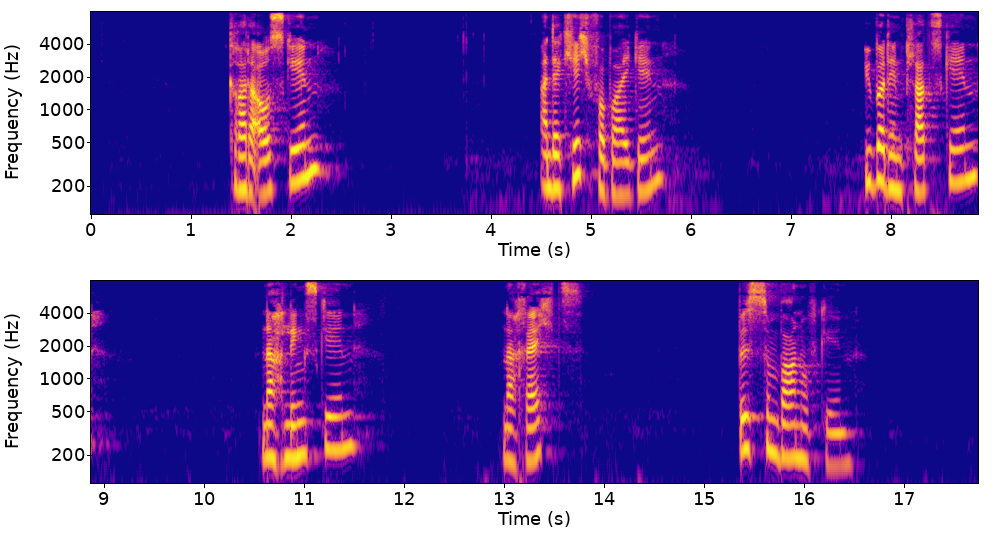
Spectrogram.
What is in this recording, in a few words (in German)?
blaue piste vokabeln normal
